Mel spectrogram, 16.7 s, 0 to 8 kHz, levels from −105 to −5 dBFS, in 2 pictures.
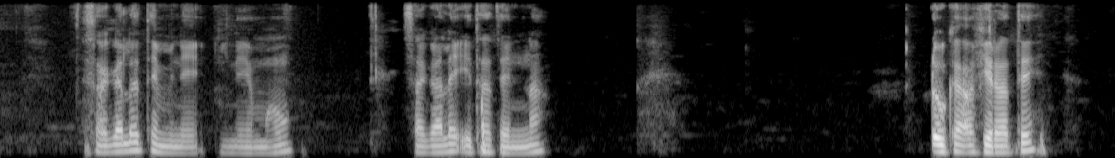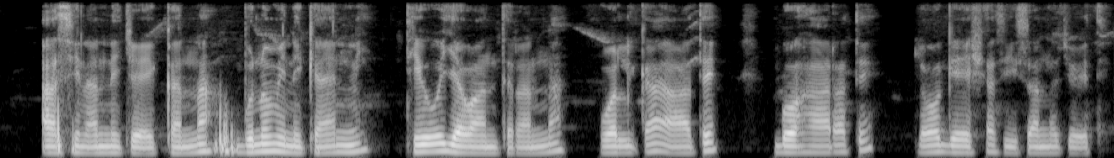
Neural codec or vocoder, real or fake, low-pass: none; real; 7.2 kHz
